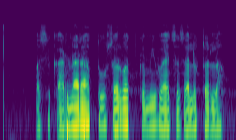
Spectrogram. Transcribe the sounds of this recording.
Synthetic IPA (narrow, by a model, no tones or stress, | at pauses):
əsekaɾɳaɾat̪osəɾʋat̪kəmiːʋəjat͡sat͡salək̚ʈʰəɾla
